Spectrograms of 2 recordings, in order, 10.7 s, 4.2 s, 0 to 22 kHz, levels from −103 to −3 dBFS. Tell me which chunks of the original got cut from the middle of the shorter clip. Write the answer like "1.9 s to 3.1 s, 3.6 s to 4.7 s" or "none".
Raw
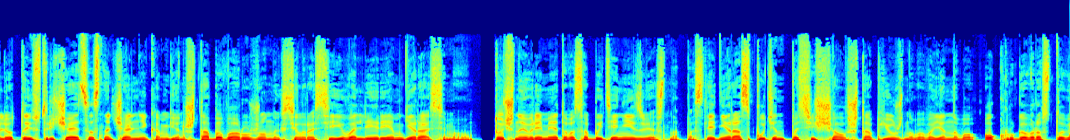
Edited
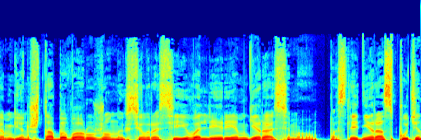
4.8 s to 6.8 s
